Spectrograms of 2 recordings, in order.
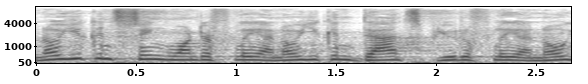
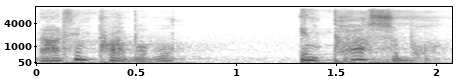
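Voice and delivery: lower, much softer restatement; quiet echo; 5 semitones lower, 8 dB quieter than usual. Acted. Preacher letting the point sink in with the church, hushed. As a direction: drop it to a near whisper. Same words repeated in a hush.

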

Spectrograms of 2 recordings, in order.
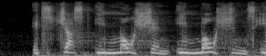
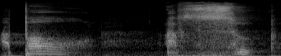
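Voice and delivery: low, soft, slow with weighty pauses; hushed, solemn preaching; 6 semitones lower, 6 dB quieter than usual. Real, not acted. Preacher to friends after years of struggle, low and solemn. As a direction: speak tenderly into the quiet.

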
